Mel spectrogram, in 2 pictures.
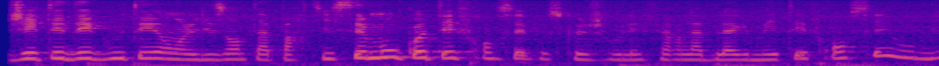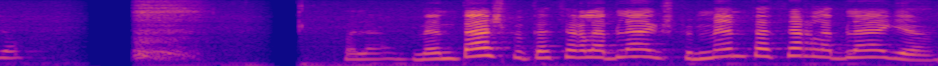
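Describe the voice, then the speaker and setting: A woman's voice: on the high side, brisk, bright, forceful tone. A woman from south-west France chatting casually as a streamer, with a loose flow full of fillers and restarts. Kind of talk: casual livestream chat.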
